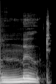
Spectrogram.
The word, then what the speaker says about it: moot: If this whole thing, this whole thing is nothing but a mute point.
